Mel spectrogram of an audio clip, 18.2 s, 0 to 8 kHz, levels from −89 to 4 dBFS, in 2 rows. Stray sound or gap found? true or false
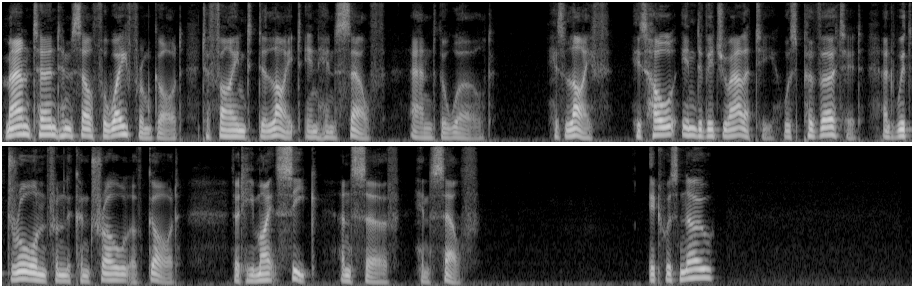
false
